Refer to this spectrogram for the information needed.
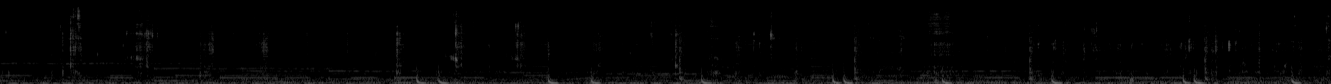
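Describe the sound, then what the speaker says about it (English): Crunchy grilled broccolini is bitten and chewed close up, with a rapid series of crisp crunches and clicks that continue steadily for several seconds, with no talking. "It's still crunchy and you can hear that right off the bat once you bite into it."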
